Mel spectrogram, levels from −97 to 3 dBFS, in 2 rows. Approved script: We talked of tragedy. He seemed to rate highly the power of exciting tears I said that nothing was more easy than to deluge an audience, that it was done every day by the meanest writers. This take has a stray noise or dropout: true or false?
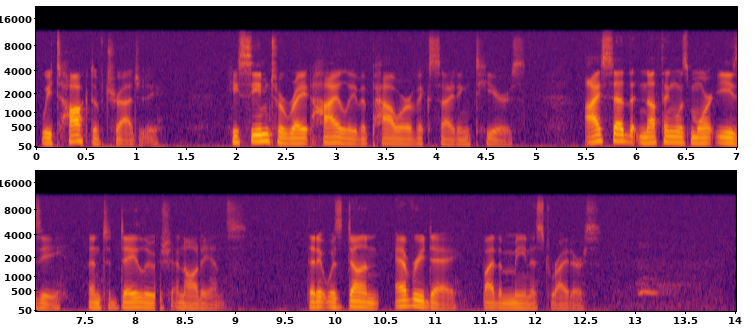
true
